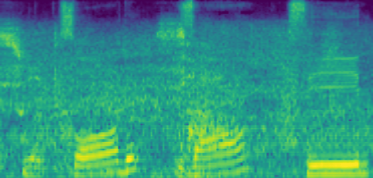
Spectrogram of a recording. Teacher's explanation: জিহ্বার আগা সামনের নিচের 2 দাঁতের পেট ও আগার সঙ্গে লাগাইয়া উচ্চারণ হয় 3টি অক্ষর সদ, জা, সিন।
